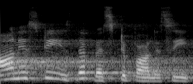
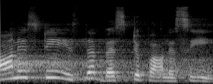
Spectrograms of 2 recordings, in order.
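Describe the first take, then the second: Both takes have the same delivery.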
